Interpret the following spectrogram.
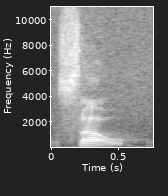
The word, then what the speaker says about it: Sao: I've been told it's Sao. That's the pronunciation, the correct pronunciation.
